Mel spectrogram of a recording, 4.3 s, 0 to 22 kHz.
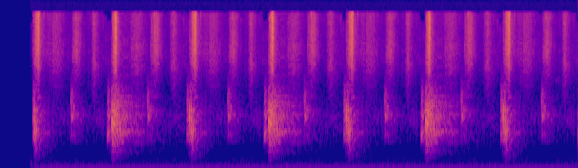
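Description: Light drumstick strokes on a drum kit in a steady, quiet rhythm: an accented stroke about every 0.6 s with softer strokes between.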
